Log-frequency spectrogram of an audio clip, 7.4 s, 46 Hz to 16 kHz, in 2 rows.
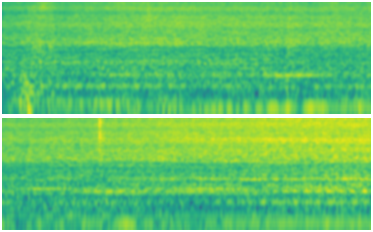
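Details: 2007 Toyota after a crank, no-start fix: steady, even idle with a smooth low drone and no misses, knocks or hunting. Normal idle.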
